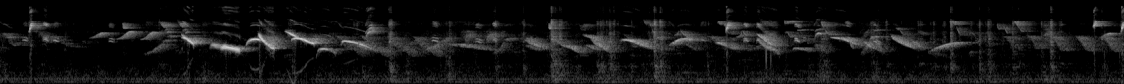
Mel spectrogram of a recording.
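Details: Captive green-winged saltators (trinca-ferro), a "grego mole" and a "boiadeiro" song type, duel to warm up, trading loud, slurred whistled phrases back and forth, notes rising and falling quickly and overlapping throughout.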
